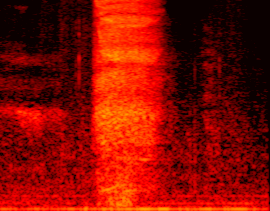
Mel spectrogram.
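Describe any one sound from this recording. A young girl blows out a candle with a short puff.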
